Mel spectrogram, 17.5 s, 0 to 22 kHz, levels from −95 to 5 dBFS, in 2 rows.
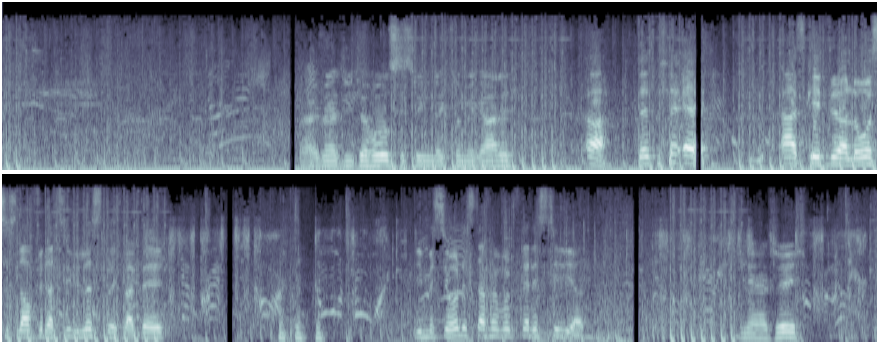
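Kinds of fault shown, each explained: Gap at a join of encoded pieces: separately encoded pieces were joined untrimmed, so encoder start delay and end padding remain as silence. Here, 55 to 64 ms dropouts recur every 4 s (2.87, 6.93, 10.99, 15.06 s), and the sound resumes where it stopped.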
